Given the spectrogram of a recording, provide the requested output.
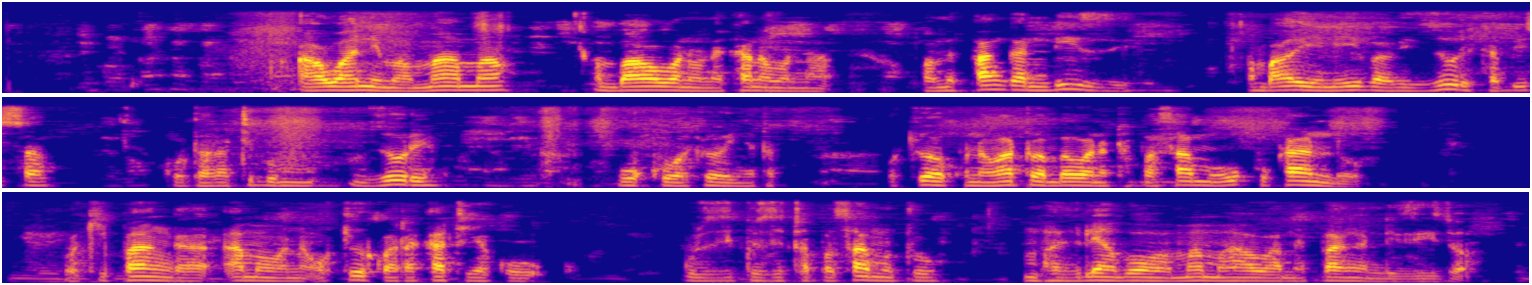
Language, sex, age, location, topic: Swahili, male, 25-35, Nakuru, agriculture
